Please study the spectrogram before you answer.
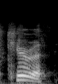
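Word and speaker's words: Cirth: he still holds that no one will ever pronounce kirth right it appears as kirth with a K in his map as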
